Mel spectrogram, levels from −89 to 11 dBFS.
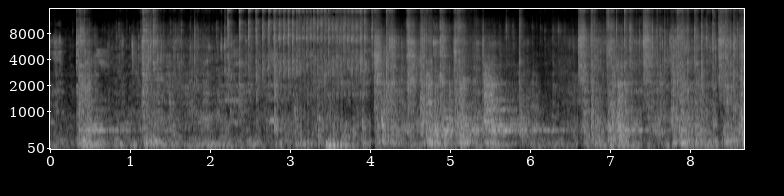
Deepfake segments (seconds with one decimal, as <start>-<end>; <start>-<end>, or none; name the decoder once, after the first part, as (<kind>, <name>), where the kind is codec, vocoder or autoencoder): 3.1-8.1 (codec, DAC)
